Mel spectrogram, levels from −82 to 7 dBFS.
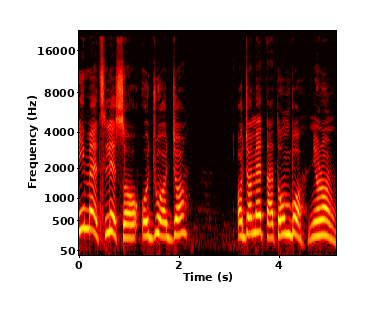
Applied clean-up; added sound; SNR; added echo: none; none; none; none.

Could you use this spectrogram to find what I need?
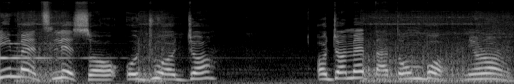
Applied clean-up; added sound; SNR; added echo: none; Tools + Piano; 12 dB; none.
